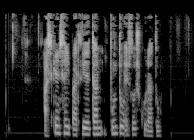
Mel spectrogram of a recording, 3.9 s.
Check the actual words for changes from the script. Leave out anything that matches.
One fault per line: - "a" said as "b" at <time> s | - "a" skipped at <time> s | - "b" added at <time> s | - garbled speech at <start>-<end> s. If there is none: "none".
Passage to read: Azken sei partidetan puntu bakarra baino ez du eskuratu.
- "bakarra baino" skipped at 2.5 s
